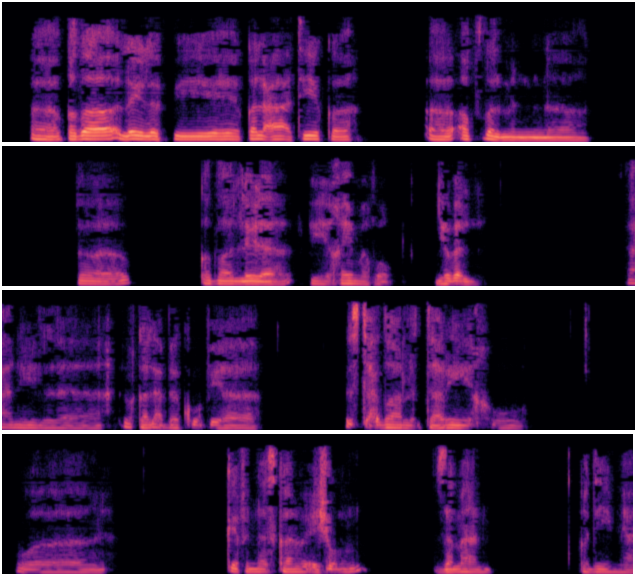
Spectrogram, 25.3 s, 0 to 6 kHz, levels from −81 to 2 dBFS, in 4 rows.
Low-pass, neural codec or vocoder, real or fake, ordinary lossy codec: 5.4 kHz; none; real; MP3, 24 kbps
